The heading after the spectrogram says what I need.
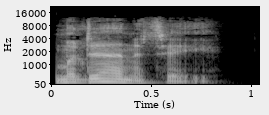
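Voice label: "modernity", British English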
